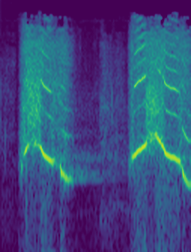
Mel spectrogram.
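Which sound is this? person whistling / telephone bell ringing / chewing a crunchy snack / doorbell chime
person whistling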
